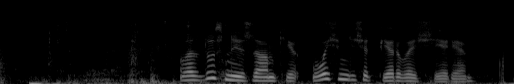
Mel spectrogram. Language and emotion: Russian, neutral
